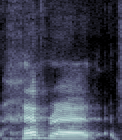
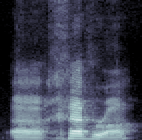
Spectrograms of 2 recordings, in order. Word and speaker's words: חברה: No, so chevre it comes from a Yiddish pronunciation of chevra, right?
